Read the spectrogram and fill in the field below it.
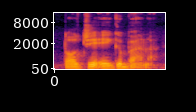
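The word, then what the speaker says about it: Dolce & Gabbana: Gabanna and it's called dolce gabbana and it's not and it's Italian it's pronounced as a dolce gabbana so dolce gabbana has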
